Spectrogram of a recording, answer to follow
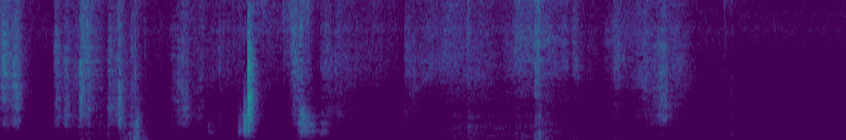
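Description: Faint, scattered paper rustles as the pages of a magazine are handled and turned.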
